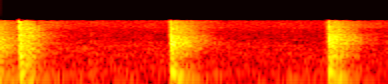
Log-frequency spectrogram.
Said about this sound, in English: Two short knocks and two long ones. Well, here goes.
